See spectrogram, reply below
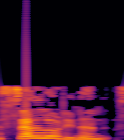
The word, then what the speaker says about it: celery: C-E-L-E-R-Y. Salary와 발음이 좀 비슷한 것 같은데 어떻게 다르죠? – Yeah, you're right. You know, 월급은 salary, salary라고 하고요. 야채, celery는 celery, celery로 발음됩니다.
